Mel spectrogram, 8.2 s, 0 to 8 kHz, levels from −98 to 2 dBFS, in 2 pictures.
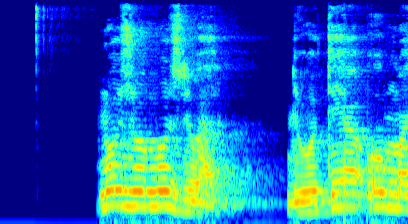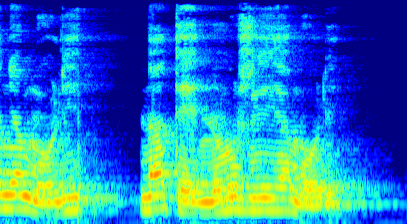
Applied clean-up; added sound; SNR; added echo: none; none; none; reverberation time 0.9 s.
